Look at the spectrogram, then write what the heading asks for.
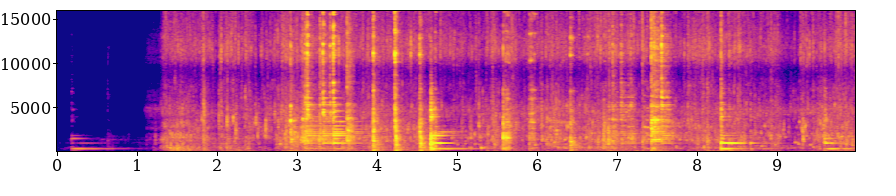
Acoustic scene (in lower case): kitchen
